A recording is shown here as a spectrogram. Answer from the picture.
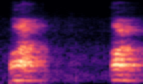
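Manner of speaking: "হট" cut short on an open "ah"; short "ah" sound. Shown as a demonstration. Teacher repeats the model word, "হট" with short "ah". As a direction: say "হট" as a short "hah-t", pause between. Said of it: "আ উচ্চারণ হচ্ছে হট".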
